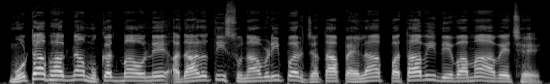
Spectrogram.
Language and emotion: Gujarati, neutral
